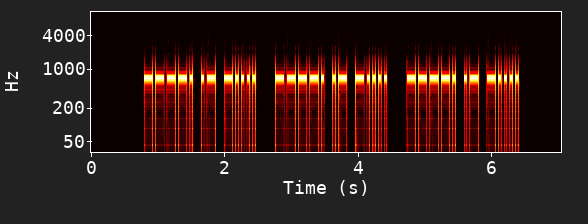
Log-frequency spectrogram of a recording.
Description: Morse code, heard as a keyed tone, about 28 wpm, 700 Hz. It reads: 9A6 9A6 9A6
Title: Callsign Prefixes for Top 25 DXCC - Repeated 3x - 28wpm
